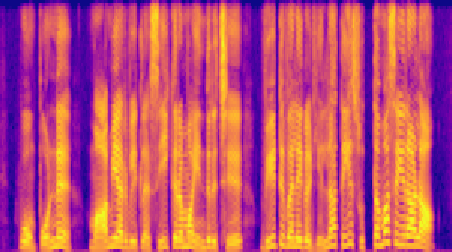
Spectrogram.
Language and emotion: Tamil, happy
